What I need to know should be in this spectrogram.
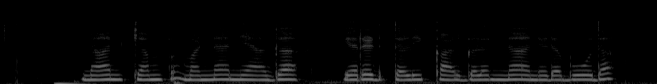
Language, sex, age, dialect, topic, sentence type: Kannada, female, 18-24, Dharwad Kannada, agriculture, question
